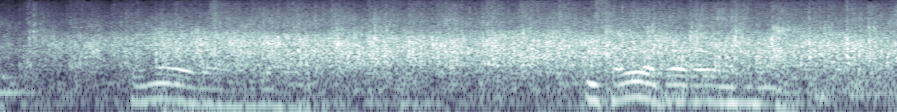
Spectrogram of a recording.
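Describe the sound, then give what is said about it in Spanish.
An audience at Radio Nacional Argentina applauds steadily to bid farewell to a visiting electronic music artist, a dense, even clatter of many hands, while a couple of voices speak briefly over it. “a quien despedimos con un fuerte aplauso.”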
